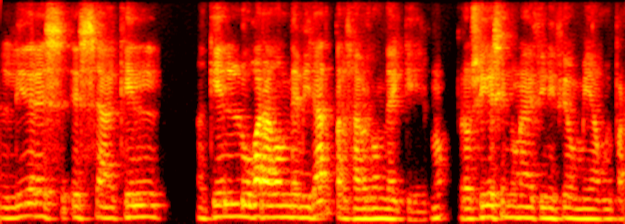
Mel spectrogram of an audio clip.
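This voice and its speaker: Fairly high-pitched yet dark and mellow, a man's somewhat breathy voice moves at a fairly quick pace with monotone, flat intonation. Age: 40s. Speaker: army officer. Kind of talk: interview. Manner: halting, many repeated words.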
